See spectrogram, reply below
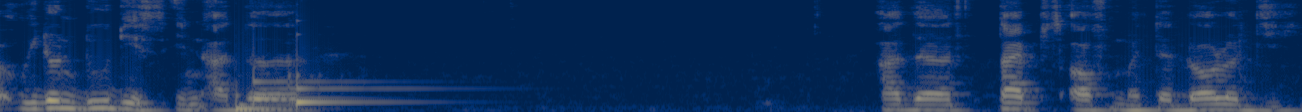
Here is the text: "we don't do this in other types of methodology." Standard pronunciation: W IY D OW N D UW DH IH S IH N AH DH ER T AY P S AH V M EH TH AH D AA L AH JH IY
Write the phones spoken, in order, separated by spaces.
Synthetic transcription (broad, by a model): W IY D OW N D UW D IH S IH N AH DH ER T AY P S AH F M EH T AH D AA L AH JH IY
